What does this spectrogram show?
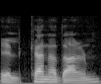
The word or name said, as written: canadarm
